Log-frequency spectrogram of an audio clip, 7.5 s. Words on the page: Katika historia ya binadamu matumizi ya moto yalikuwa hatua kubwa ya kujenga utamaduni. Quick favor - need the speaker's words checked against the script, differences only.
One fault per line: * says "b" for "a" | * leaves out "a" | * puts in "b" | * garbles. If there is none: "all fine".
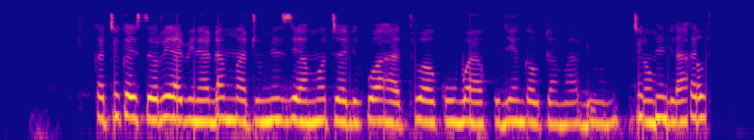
* garbles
